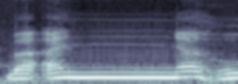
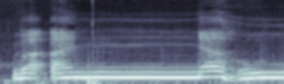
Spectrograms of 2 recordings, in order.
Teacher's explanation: وَأَنَّهُ نون کے اوپر شد ہے تو نون کے اوپر غنہ ادا ہوگا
